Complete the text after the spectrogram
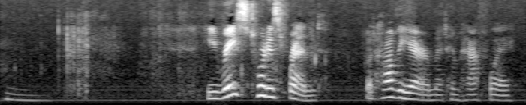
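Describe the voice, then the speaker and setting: A woman teacher reading a picture book aloud to her students, expressive, pausing to explain words. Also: lowish voice, a little hiss or hum.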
